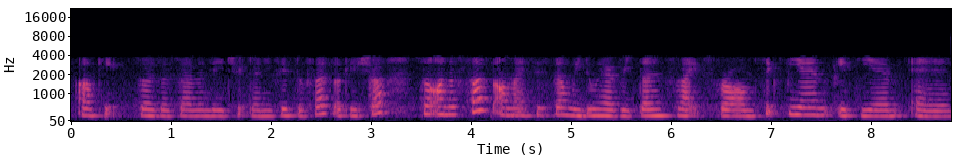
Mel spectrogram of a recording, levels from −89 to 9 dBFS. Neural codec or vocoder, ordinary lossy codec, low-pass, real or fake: none; AAC, 16 kbps; 7.2 kHz; real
